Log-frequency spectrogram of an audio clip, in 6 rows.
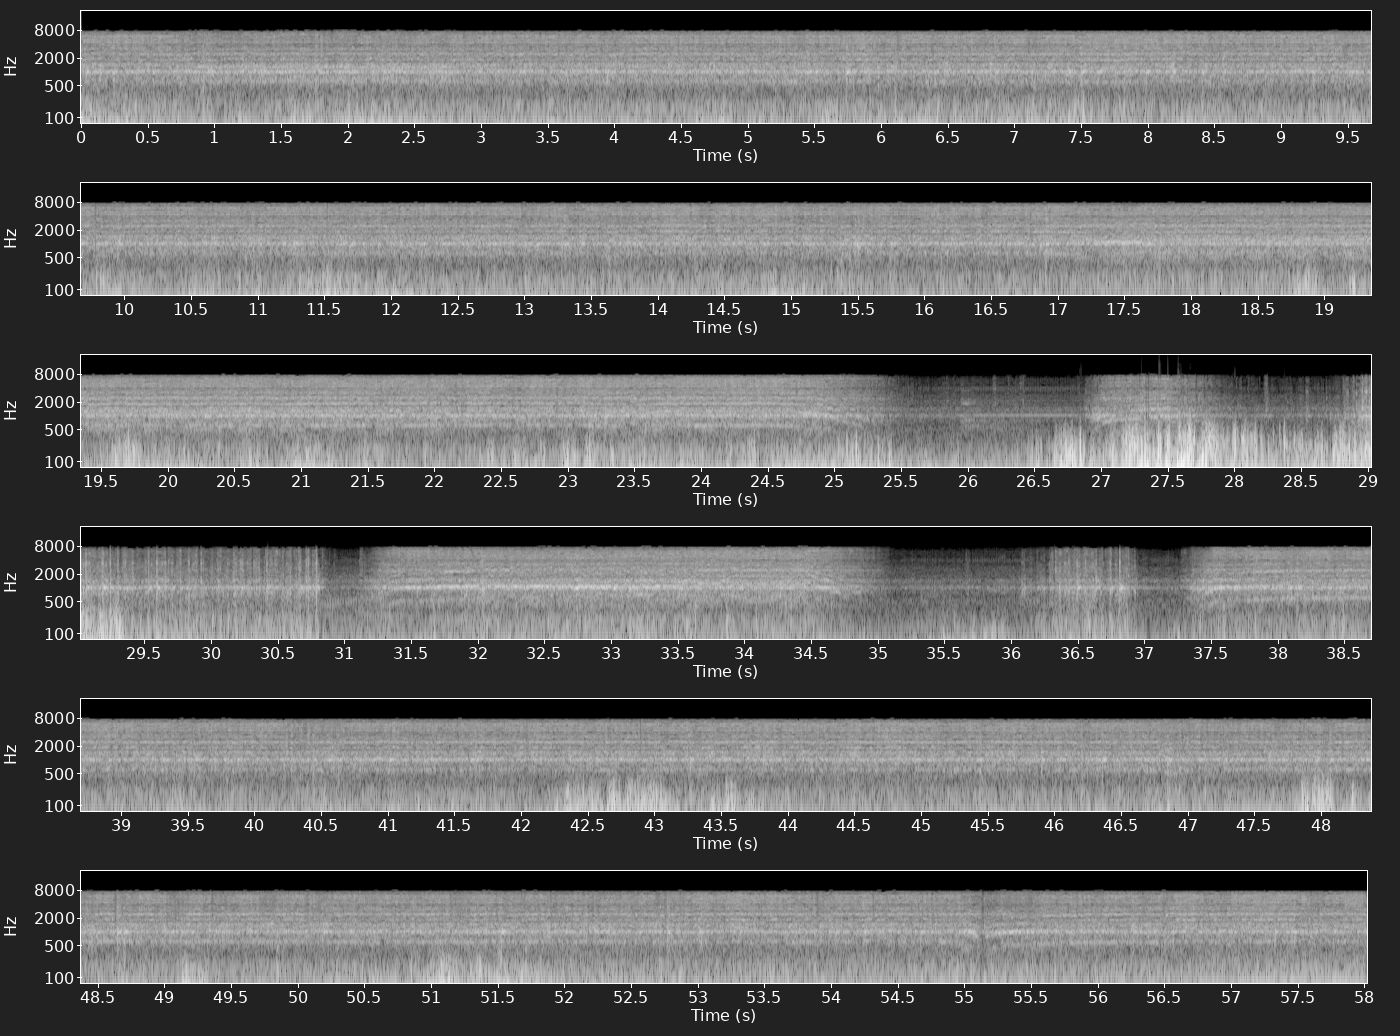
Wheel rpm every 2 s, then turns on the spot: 160, 170, 170, 170, 170, 170, 170, 170, 160, 160, 170, 170, 80, 40, 20, 70, 160, 40, 60, 160, 170, 170, 170, 170, 170, 170, 170, 150, 160.
28-30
